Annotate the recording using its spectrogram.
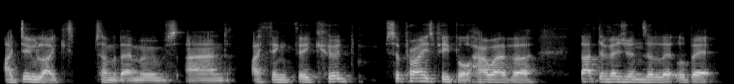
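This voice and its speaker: Low-voiced man talking football casually. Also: fairly even intonation, measured pace. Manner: rambling, filler-heavy, many restarts. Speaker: co-host. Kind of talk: casual sports podcast chat.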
